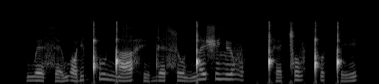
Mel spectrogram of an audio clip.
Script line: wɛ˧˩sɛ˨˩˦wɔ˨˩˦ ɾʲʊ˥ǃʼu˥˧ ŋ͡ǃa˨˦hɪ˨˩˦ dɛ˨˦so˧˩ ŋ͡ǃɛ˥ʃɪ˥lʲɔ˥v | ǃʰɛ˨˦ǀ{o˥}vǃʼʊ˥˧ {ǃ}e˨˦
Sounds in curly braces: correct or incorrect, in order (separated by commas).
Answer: correct, correct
